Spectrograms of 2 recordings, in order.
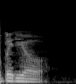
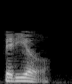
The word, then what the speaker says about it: periodo: Podés escribirlo con tilde en la I o sin tilde y pronunciar periodo. No puedes... Si vos vas a escribirlo con tilde, tienes que decir periodo. – Claro. – Pero si lo vas a escribir sin tilde, decís periodo. Cualquiera de las dos está bien.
